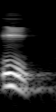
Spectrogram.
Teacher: आप देखिए ई बोल के देख लीजिए, ई इसके अंदर मुख है वो न के बराबर ही खुलता है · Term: संवृत स्वर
